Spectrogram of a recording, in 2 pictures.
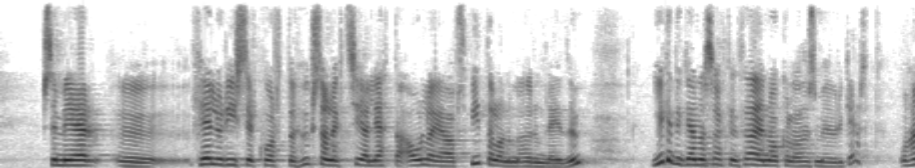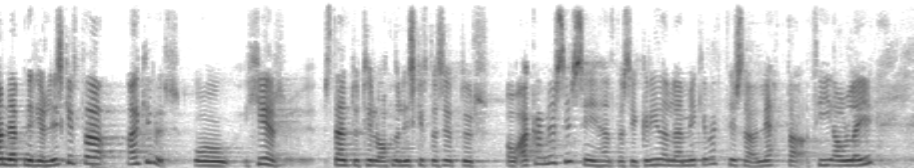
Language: Icelandic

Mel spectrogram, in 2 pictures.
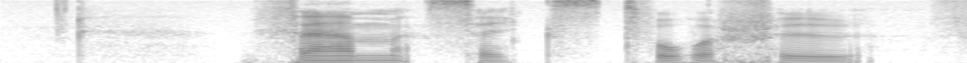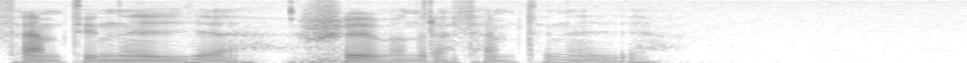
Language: Swedish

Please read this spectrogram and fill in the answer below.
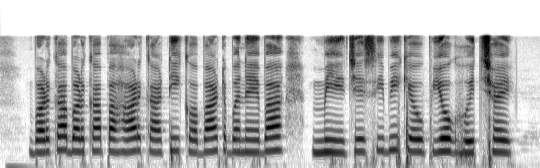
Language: Maithili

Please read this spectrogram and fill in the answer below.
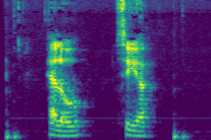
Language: Hungarian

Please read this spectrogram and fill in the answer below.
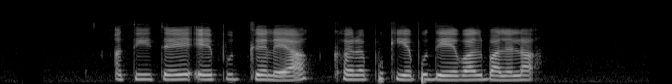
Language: Sinhala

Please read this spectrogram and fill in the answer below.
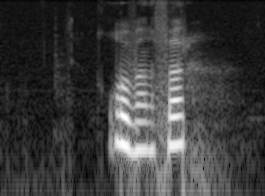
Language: Swedish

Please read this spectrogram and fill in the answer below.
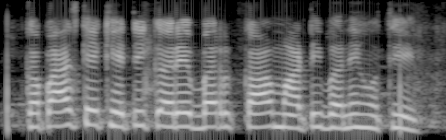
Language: Chhattisgarhi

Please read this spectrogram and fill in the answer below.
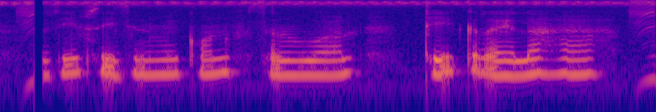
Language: Bhojpuri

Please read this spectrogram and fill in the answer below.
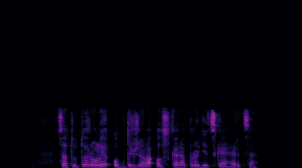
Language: Czech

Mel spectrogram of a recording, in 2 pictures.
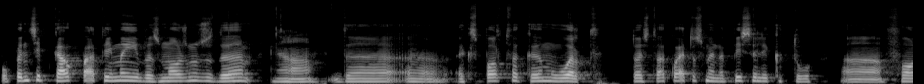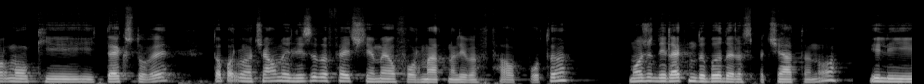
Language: Bulgarian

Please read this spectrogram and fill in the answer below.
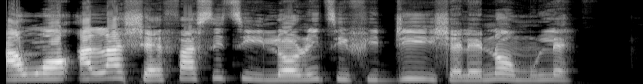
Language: Yoruba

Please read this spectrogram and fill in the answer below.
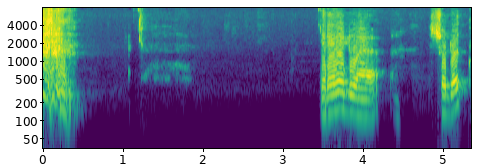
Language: Indonesian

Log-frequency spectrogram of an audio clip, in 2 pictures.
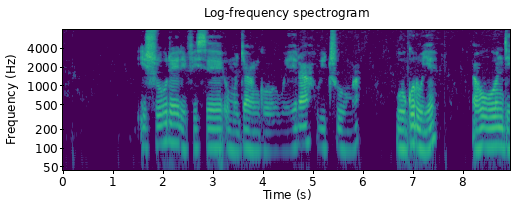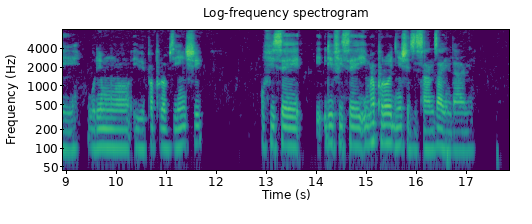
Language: Rundi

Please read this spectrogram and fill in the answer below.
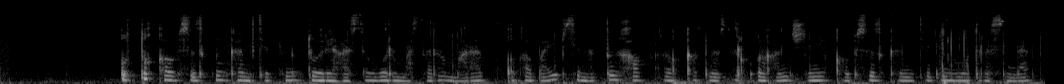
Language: Kazakh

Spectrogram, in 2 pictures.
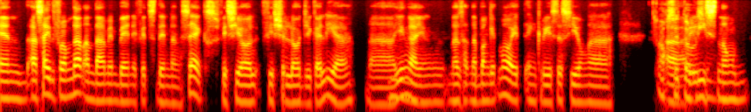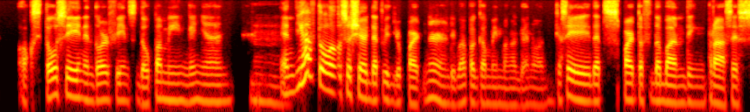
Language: Filipino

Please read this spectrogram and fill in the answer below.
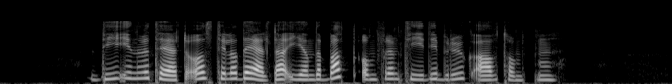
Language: Norwegian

